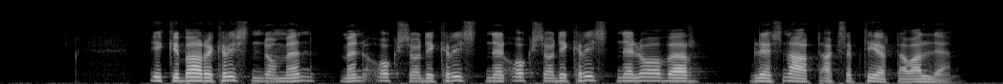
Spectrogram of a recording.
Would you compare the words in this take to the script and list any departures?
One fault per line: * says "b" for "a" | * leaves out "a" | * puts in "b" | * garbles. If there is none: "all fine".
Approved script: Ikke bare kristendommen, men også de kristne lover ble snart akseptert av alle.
* puts in "også de kristne"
